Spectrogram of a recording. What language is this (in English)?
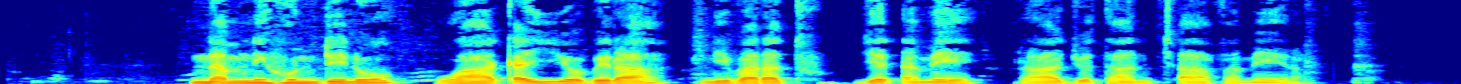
Oromo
